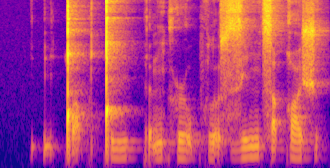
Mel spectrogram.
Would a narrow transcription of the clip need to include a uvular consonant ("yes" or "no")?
yes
